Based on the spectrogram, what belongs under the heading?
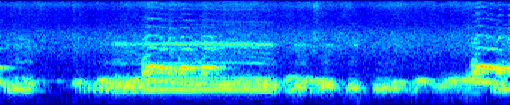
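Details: Lively-calling pelung-type Barbary dove, a seed-eating cage bird, delivers long, continuous low coos in a thick blended stream, a brighter upper tone joining midway and again at the end.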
